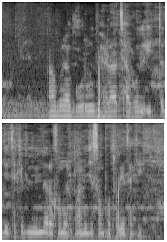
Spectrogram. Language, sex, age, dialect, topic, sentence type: Bengali, male, 18-24, Standard Colloquial, agriculture, statement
